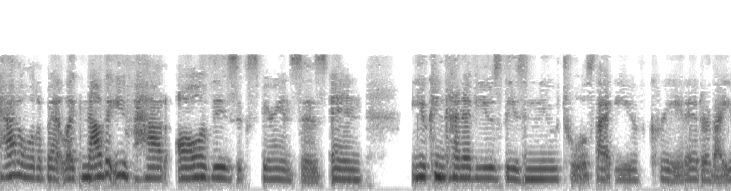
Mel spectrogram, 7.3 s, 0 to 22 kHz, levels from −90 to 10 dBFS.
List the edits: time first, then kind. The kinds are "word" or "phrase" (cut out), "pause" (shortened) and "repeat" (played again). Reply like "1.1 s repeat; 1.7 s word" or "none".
none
